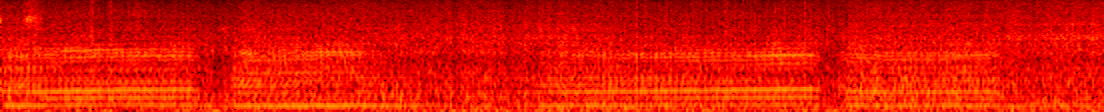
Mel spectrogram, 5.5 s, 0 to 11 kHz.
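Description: Yamaha FZ-09's three-cylinder engine under way, its pitch climbing steadily as the bike pulls, with brief breaks about one, two and four seconds in.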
